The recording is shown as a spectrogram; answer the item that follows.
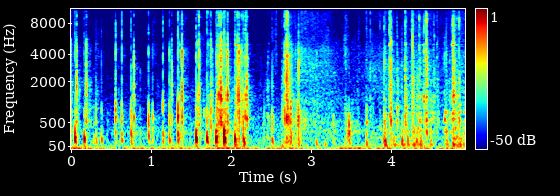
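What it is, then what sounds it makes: Plastic pencil case. Fingernails tap rapidly on a hollow, iridescent holographic PVC plastic pencil case that is held and tilted. The result is a quick run of short, dry clicks and light knocks, with brief pauses between the bursts.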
